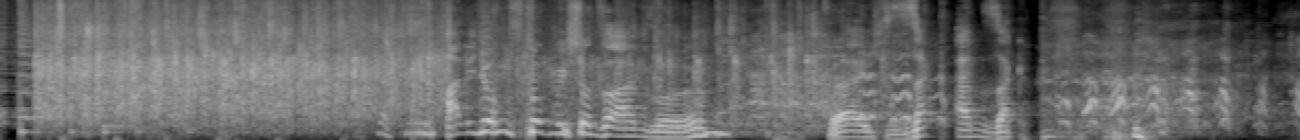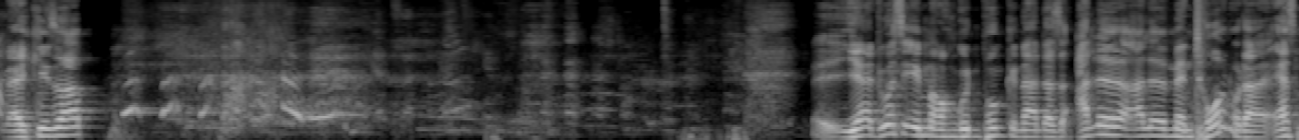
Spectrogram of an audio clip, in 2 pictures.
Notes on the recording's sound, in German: Das sind die beliebtesten Interview Gäste der LIFE HACKZ Show zusammen in einem Panel. Im Rahmen der DNX 2017 haben wir das erste All Stars Panel mit. Aufgenommen zusammen mit 250 Leuten im Publikum. Fragen aus dem Publikum.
